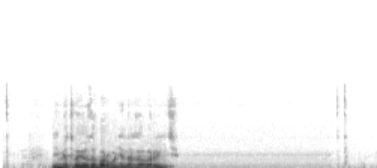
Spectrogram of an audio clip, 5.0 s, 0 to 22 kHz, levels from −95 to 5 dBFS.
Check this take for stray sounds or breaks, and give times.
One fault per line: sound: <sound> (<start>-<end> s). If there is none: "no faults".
no faults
